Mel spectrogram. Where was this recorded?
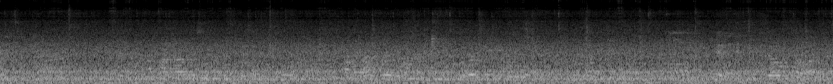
in a subway station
